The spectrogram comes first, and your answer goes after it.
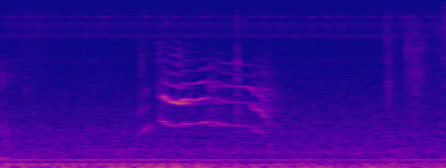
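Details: House cat reacting to a new dog met within the last day, having grown up with a yellow lab: one short, rising-then-falling harmonic meow, followed by faint rustling indoors.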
